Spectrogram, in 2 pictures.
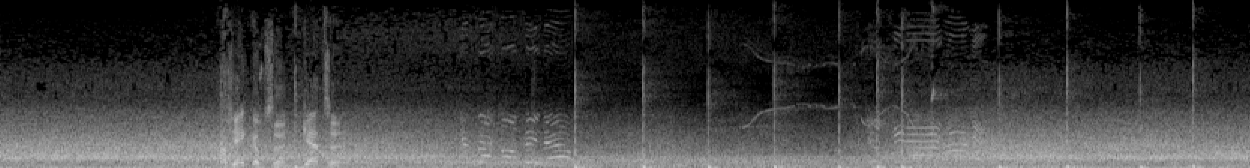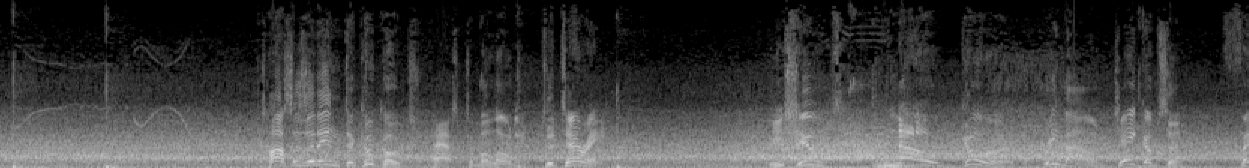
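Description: A large crowd murmurs and cheers steadily in an echoing arena.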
